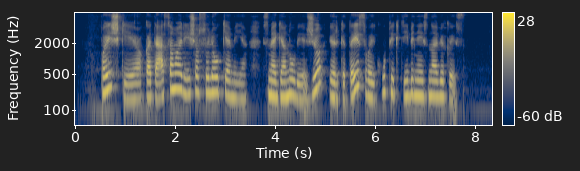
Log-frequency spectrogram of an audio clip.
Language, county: Lithuanian, Vilnius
